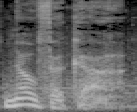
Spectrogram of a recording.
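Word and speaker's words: Nophica: However, the goddess Noaca was never one of that's how you pronounce her name children.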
